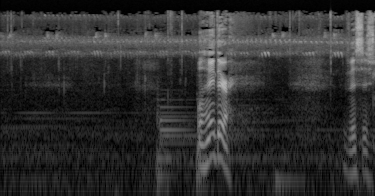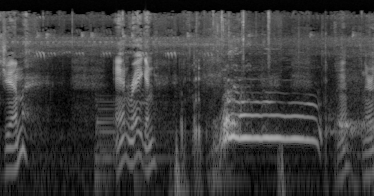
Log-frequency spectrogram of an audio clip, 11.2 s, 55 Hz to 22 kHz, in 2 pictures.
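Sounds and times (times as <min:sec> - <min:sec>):
speech: 0:02.4 - 0:03.6, 0:05.2 - 0:06.2, 0:07.0 - 0:08.1
neighbor's dog barking, howling and yipping: 0:08.8 - 0:11.2.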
